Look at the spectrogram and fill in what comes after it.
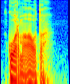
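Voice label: "Kuorma Auto", "Lorry", Finnish, English; OTAVA KONSERNI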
